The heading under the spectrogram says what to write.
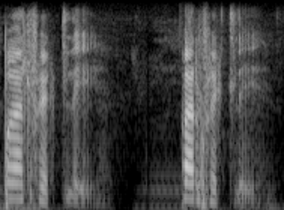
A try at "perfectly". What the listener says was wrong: Okay, almost. You're saying perfect. Okay, you're rolling your R. So you want to push it down so you can pronounce that good R. Perfectly.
